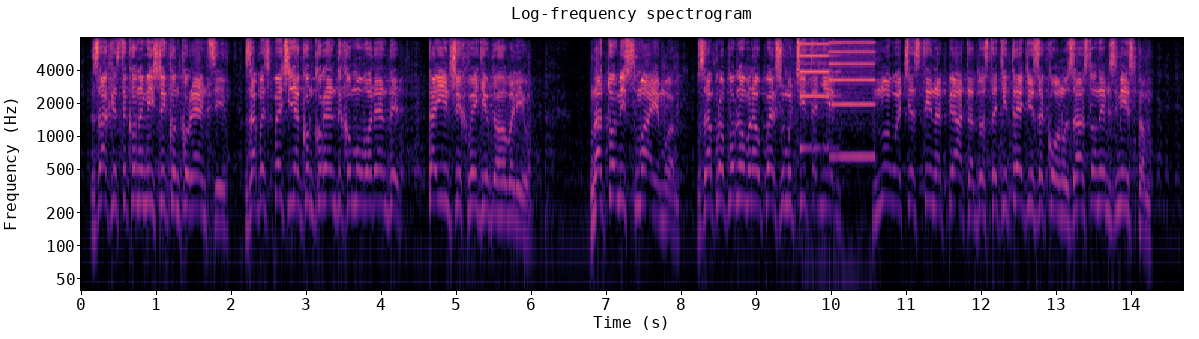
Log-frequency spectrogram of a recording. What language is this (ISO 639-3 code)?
ukr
